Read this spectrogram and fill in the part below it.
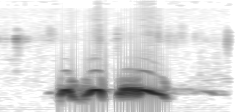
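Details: Decoy spotted dove cooing to provoke wild doves, described as fiery and very eager to call: one clean, loud three-part coo, two short rounded notes followed by a longer, slightly falling note, with near silence around it.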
